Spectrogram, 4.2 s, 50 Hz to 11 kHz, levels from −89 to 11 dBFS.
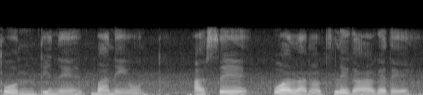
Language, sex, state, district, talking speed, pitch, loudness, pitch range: Chakma, female, Tripura, Unakoti, 115 wpm, 220 Hz, -19 LUFS, 195-235 Hz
